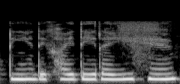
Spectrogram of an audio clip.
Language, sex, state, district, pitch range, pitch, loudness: Hindi, female, Bihar, Jamui, 235-245 Hz, 240 Hz, -11 LUFS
